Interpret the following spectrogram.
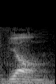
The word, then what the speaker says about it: Bbyong: no, somebody told me it's just Byong. You don't pronounce the other B. It's just like for an accent.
